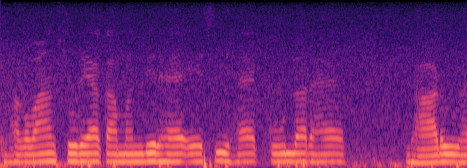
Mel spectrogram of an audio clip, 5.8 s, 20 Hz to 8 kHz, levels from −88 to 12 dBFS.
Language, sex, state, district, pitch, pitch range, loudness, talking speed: Hindi, male, Bihar, Muzaffarpur, 140 Hz, 130-140 Hz, -15 LUFS, 115 wpm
